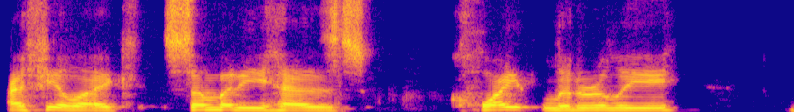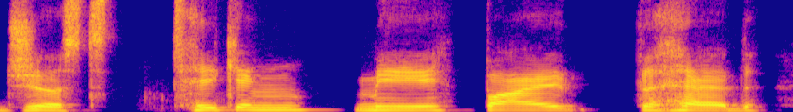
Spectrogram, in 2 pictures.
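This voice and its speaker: This is a young man's slightly high voice, steady and a bit bright, moving at an unhurried pace. As a podcast co-host, he spins a long, meandering tale full of fillers in a casual, among-friends way. The recording is dry.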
